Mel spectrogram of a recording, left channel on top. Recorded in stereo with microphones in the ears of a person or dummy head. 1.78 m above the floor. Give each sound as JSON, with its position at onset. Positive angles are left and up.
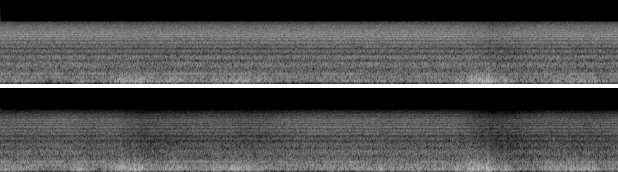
{"t": 0.0, "sound": "a drone", "side_deg": 45}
